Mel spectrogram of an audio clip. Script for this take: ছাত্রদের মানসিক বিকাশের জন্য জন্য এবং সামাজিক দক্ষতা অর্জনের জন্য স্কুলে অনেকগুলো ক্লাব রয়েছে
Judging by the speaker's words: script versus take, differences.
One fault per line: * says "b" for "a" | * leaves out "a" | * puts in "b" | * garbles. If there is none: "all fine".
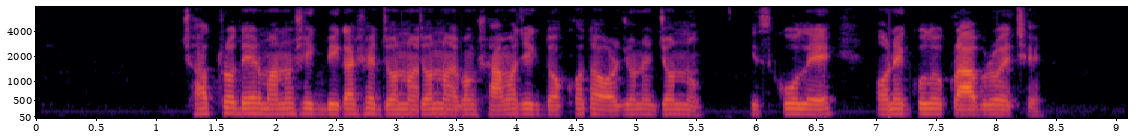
all fine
